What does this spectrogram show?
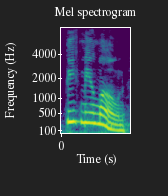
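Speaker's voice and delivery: high, loud indignant demand. A narrator's reading. Alice tells the pigeon to back off, indignantly. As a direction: push the accuser away with your voice. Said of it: "said Alice indignantly".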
